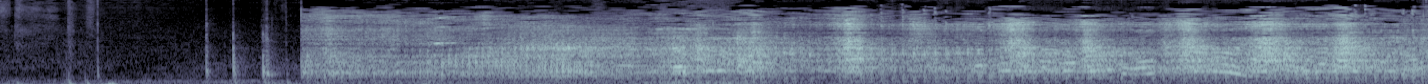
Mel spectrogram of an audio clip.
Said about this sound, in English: So you can hear there's some building work going on. Okay, so hopefully you could hear that there was a lot of building work going on. There was some chatter and you could really hear the motorbikes as well.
